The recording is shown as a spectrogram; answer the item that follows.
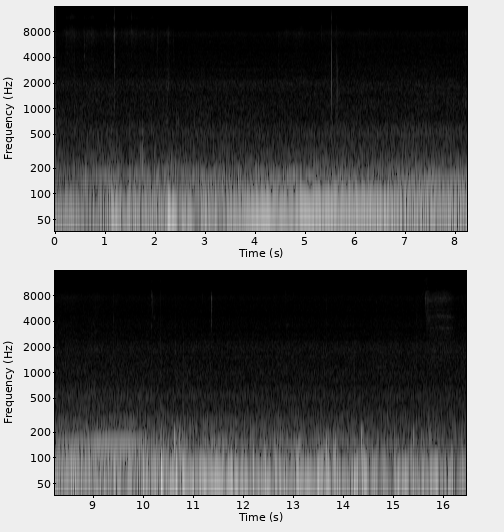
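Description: Low, steady road rumble of a moving car, heard from inside the cabin, with a few brief clicks.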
